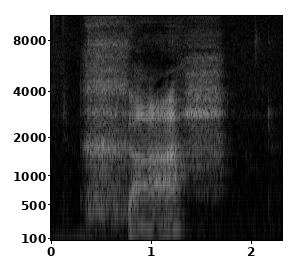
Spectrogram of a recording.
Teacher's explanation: começando pelo som do X, que é forçado com a garganta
